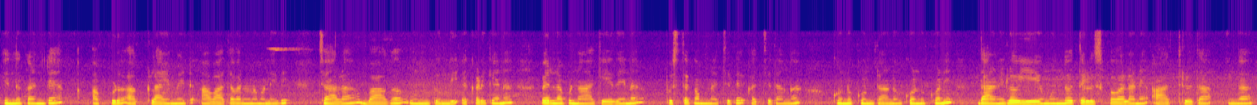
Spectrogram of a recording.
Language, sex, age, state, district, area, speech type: Telugu, female, 18-30, Andhra Pradesh, Kurnool, rural, spontaneous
